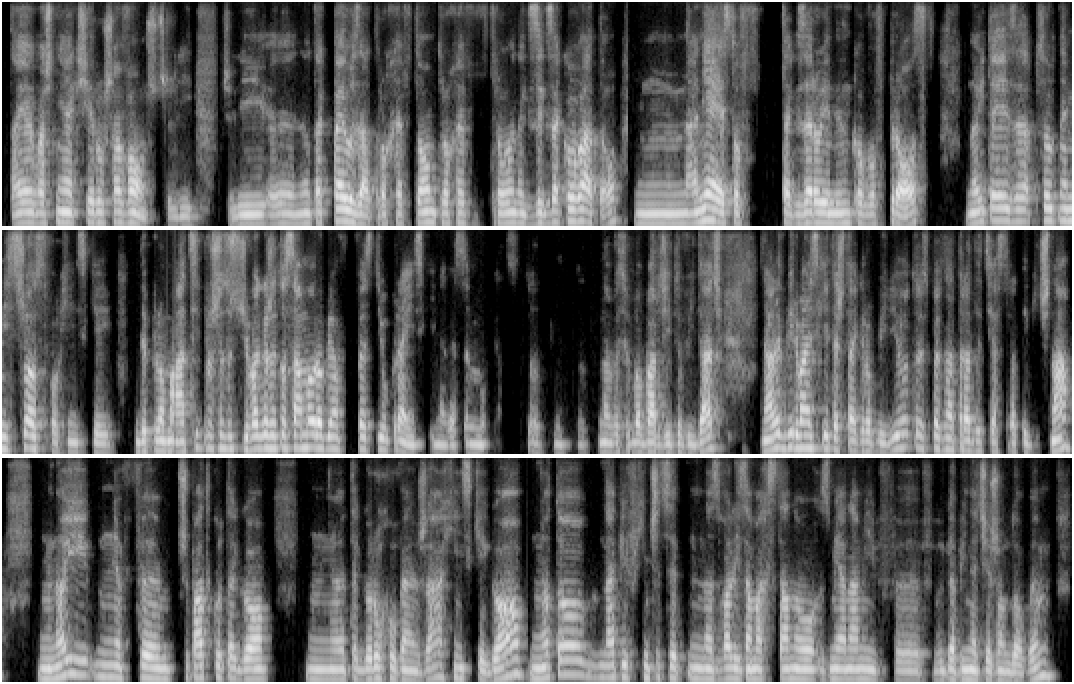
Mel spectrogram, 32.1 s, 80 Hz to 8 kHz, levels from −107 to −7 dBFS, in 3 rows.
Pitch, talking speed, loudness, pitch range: 135 Hz, 170 wpm, -26 LUFS, 125-155 Hz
